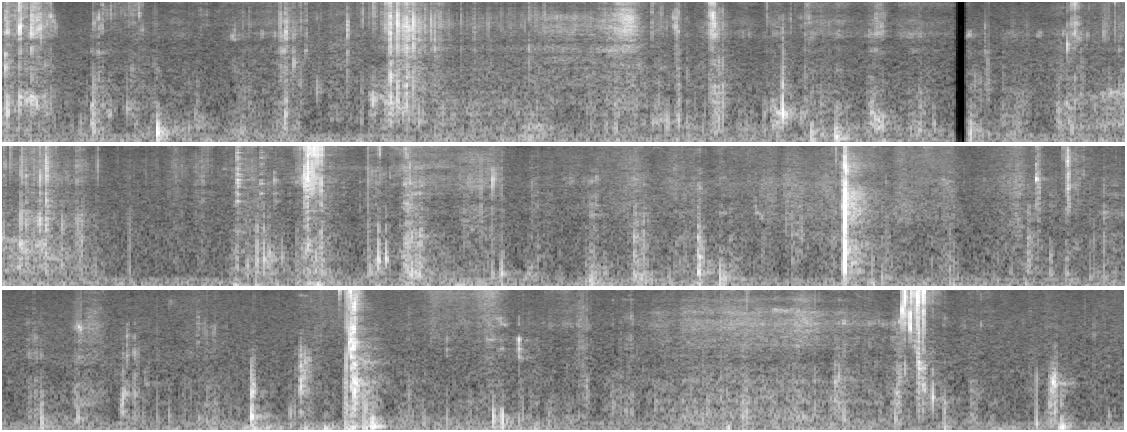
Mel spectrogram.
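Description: Chewing and crunching of pizza crust with mouth sounds, broken by several sharp crunchy bites spread through.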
